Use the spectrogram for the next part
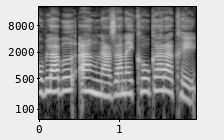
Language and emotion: Bodo, neutral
